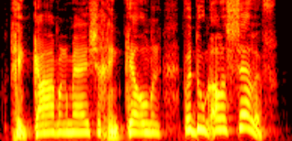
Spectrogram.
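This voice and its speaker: A man's voice: mid-range voice, huge pitch swings, unhurried, slightly rough, exaggerated voice. A man doing a fretful hotel owner. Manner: fretful, complaining. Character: gloomy, anxious middle-aged male hotel owner.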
